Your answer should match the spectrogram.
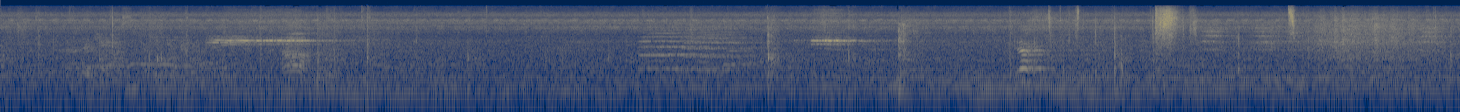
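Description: Tennis ball struck by rackets in a rally: a few sharp pocks a second or more apart, with indistinct voices calling out between shots.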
